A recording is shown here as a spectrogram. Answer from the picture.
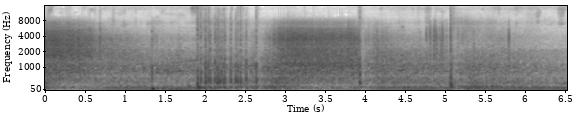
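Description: Aerial fireworks bursting overhead: a cluster of sharp bangs about two seconds in and another bang near five seconds, between long stretches of crackling hiss from the bursting shells.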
